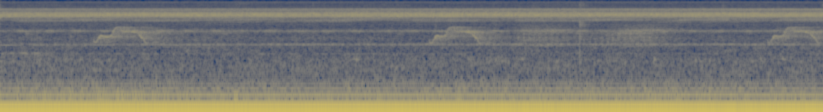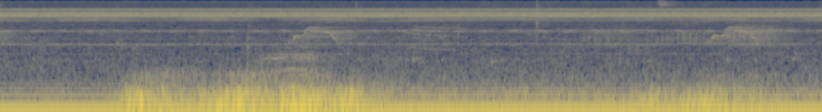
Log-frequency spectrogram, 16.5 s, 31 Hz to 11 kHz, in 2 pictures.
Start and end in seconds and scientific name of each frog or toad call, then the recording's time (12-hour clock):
5.1	6.9	Boana albopunctata
12.2	13.1	Physalaemus marmoratus
15.3	16.2	Boana albopunctata
12:30am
